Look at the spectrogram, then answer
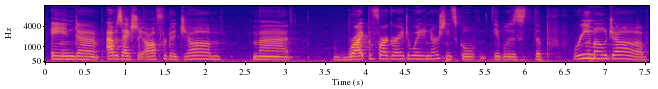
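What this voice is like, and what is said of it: Small-town Kentucky accent. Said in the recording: “As you can probably tell by my accent, I'm not not a Louisvillian, ... but I am from a smaller town here in Kentucky.”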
